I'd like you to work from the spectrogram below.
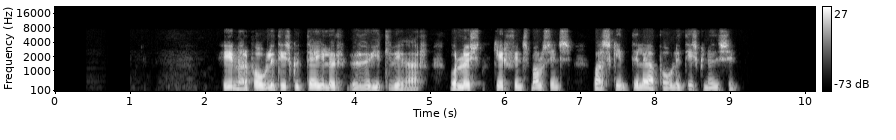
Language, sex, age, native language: Icelandic, male, 20-29, Icelandic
